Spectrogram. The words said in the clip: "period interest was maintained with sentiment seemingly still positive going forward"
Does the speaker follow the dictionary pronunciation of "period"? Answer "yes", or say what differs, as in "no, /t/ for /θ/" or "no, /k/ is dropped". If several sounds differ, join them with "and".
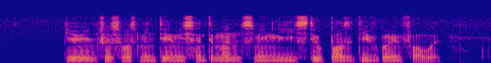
no, /d/ is dropped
